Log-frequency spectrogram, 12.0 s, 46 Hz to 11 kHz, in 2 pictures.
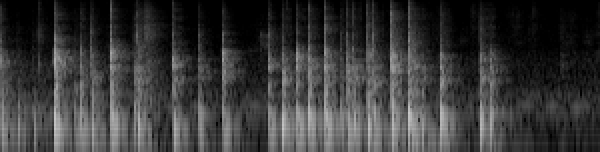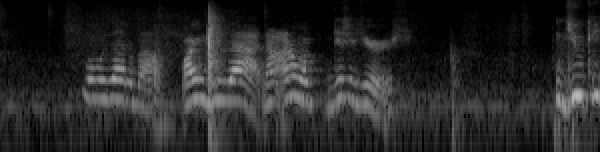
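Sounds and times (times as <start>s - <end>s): sharp knocks and slaps: 0.0s - 5.1s.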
